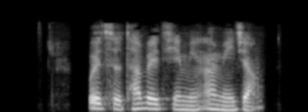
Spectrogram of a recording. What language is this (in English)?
Chinese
